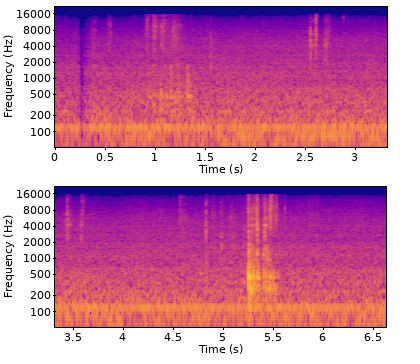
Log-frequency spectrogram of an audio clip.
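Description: Soil and pebbles rattle as a small pot is set down.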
